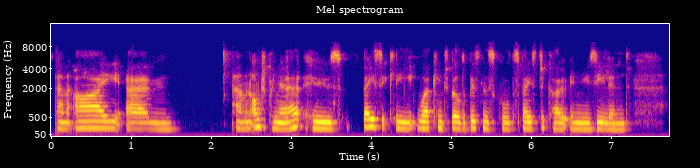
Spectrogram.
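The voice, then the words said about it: British accent. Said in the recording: “as you can probably tell from my accent, ... I'm originally from the UK”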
